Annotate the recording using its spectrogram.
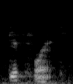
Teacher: we just say different and we kind of glide right on past that er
